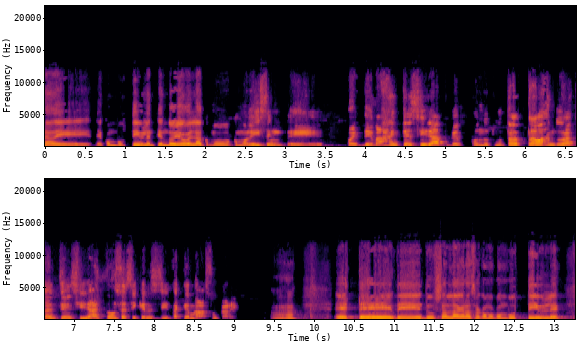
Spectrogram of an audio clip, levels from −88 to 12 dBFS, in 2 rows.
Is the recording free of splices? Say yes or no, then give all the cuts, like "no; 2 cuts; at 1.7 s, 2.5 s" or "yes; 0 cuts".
no; 2 cuts; at 2.0 s, 11.0 s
